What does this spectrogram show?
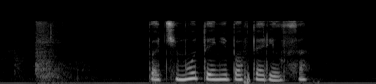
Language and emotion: Russian, neutral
